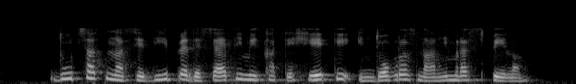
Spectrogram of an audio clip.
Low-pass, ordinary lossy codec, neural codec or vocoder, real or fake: 5.4 kHz; none; codec, 24 kHz, 3 kbps, HILCodec; fake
